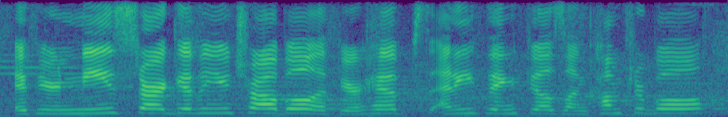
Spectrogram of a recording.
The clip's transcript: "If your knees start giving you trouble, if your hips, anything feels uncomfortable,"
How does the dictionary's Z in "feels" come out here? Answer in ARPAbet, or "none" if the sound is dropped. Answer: Z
